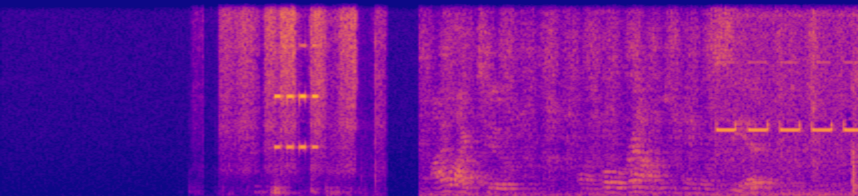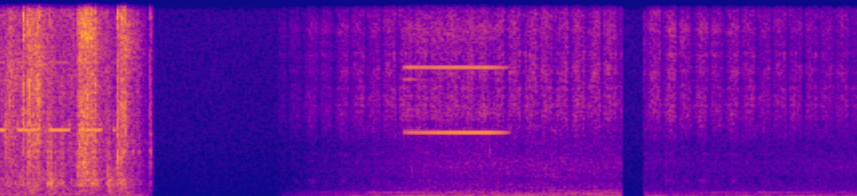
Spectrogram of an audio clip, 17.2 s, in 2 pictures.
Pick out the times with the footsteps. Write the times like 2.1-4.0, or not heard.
not heard.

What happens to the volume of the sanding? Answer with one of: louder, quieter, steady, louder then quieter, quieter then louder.
quieter.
